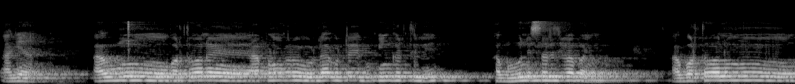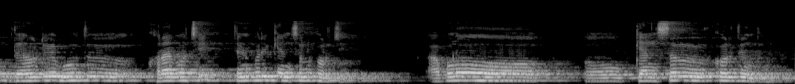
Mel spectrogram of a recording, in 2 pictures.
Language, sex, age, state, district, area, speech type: Odia, male, 30-45, Odisha, Khordha, rural, spontaneous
